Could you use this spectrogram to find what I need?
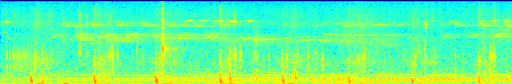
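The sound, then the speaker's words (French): Footsteps of someone walking along a path, with light, crisp steps at a steady, even pace over a constant low hum in the background. “Là, vous marchez.”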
